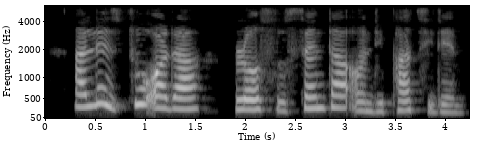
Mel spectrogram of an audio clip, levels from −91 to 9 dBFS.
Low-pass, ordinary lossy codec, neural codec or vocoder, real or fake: 5.4 kHz; none; none; real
